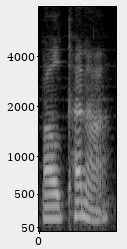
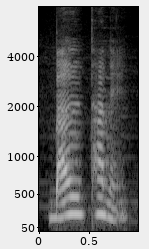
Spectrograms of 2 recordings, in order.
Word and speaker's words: Baltane: Is it pronounced Baltane or is it like Baltana? Tane. Baltane.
